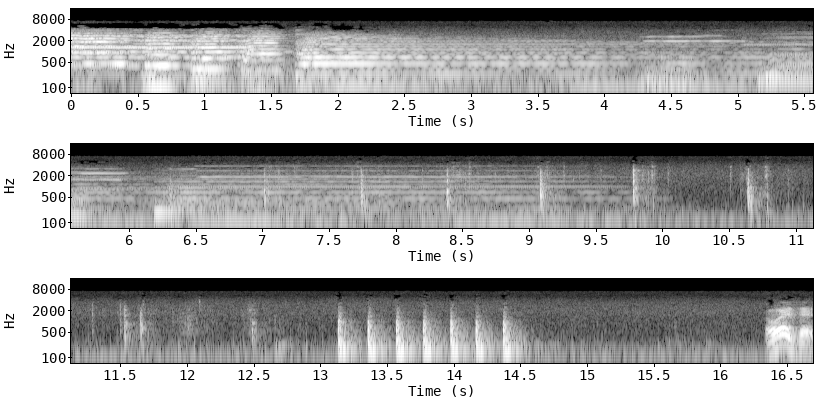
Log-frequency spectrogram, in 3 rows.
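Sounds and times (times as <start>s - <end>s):
sustained tone: 0.0s - 10.0s
knocking on a door: 13.1s - 14.6s.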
